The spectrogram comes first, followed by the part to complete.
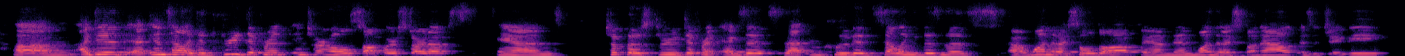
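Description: A woman has an unremarkable speaking voice, fairly high in pitch, with an American accent. She talks at a moderate pace with fairly even intonation. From US Midwest, small town in Indiana. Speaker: tech company president. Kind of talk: interview.

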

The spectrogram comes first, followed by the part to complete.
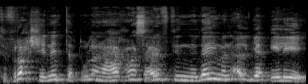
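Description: A man with an Egyptian accent speaks at a fairly quick pace in a high voice, his pitch rising and falling in an ordinary way. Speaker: Islamic preacher. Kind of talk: religious lesson. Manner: conversational, mixing classical and colloquial Arabic.

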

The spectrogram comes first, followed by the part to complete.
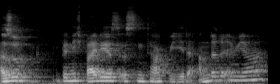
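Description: A man speaks at a fairly quick pace with ordinary pitch variation, and audible room echo surrounds him. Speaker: podcast co-host. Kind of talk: casual chat.

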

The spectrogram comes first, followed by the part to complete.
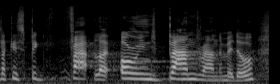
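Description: A woman's high, bright, sharp voice at a very fast pace, with ordinary pitch variation. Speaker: preacher. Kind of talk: sermon. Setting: church with screens. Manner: hesitant, with many fillers.

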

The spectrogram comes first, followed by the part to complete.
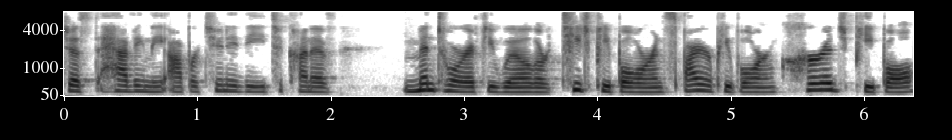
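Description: A woman's ordinary speaking voice, an ordinary speaking voice with ordinary pitch variation at a fairly quick pace. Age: 30s. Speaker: beauty pageant titleholder and TV host. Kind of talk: casual interview.

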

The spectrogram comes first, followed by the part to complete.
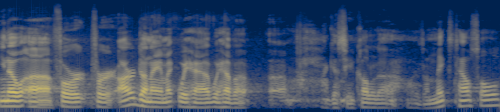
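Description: A man with an American accent and a medium pitch, at a moderate pace, with long, frequent pauses and big swings in loudness. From Polk County, Florida. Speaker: church panelist, stepfather. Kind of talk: panel discussion.

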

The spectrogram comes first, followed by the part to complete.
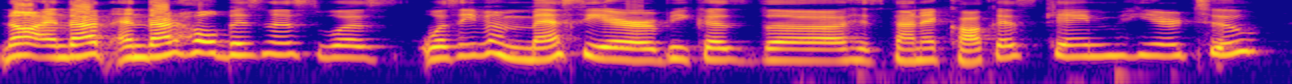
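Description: With a Puerto Rican accent, a woman speaks in a high voice at a moderate pace with ordinary pitch variation and hardly any pauses, on a very clean recording with a silent background. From Puerto Rico, San Juan. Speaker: comics creator and festival organizer. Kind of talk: casual chat.

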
